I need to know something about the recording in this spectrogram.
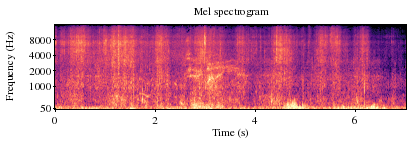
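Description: Wind blows outdoors, rumbling low.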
